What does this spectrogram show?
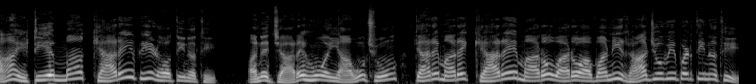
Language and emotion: Gujarati, surprised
